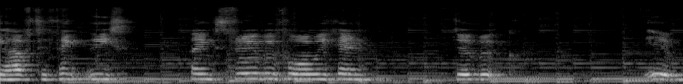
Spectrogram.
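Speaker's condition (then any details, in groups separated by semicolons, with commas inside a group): Cerebral palsy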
